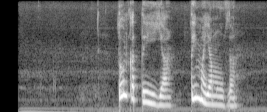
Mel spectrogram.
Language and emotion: Russian, positive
